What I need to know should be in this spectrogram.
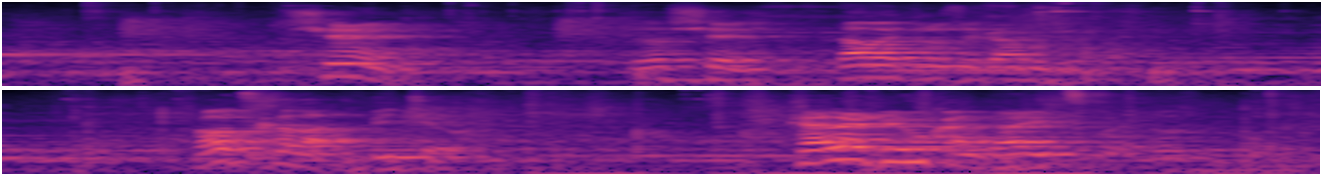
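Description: A man speaks firmly nearby.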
